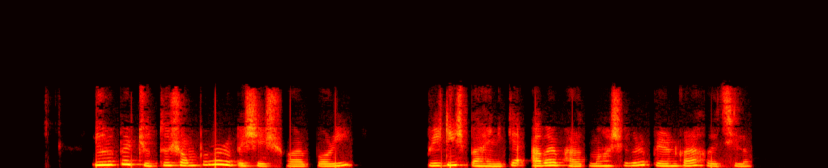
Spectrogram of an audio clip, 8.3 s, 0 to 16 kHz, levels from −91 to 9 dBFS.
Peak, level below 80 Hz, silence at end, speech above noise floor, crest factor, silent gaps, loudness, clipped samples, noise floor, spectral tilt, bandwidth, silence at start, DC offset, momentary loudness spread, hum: -6 dBFS; -58 dBFS; 0.75 s; 68 dB; 16 dB; none; -21 LUFS; under 0.1%; -88 dBFS; -5 dB/octave; 8.2 kHz; 0.95 s; under 0.1%; 9 LU; none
